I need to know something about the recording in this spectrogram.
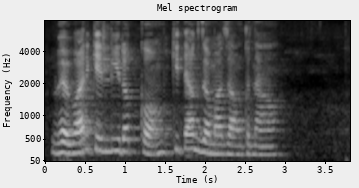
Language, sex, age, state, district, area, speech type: Goan Konkani, female, 18-30, Goa, Tiswadi, rural, read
